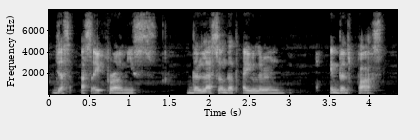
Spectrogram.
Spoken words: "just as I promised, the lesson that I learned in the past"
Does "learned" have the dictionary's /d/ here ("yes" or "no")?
yes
